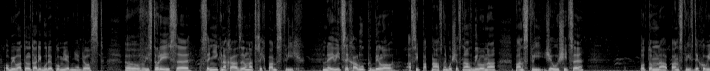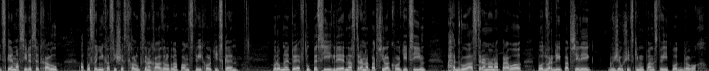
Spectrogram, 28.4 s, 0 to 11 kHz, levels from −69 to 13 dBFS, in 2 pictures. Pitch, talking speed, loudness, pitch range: 110 Hz, 135 wpm, -22 LUFS, 90-130 Hz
